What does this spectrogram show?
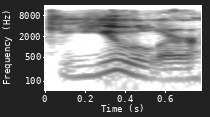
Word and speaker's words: Euler: called the Euler number EUL ER looks like Euler but actually that's pronounced Euler so it's called the Euler number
